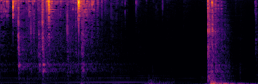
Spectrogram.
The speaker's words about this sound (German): verlässt seine Wohnung, sperrt zu, geht los.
